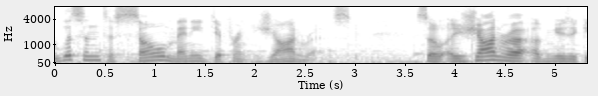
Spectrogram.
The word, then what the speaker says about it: genres: a kind of music the word is actually comes from french so that's why it has the long j sound for the g genres just means different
